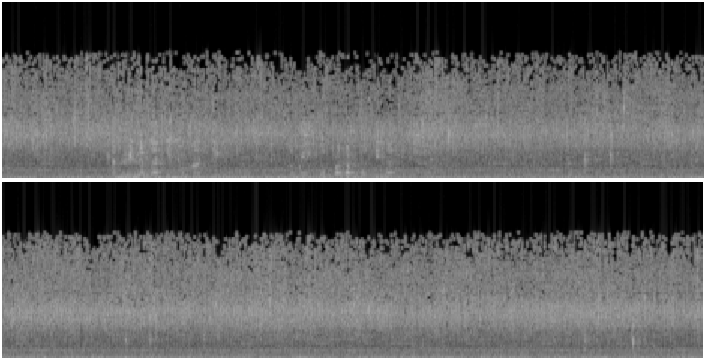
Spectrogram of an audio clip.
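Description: Food sizzles and crackles steadily in a frying pan.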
